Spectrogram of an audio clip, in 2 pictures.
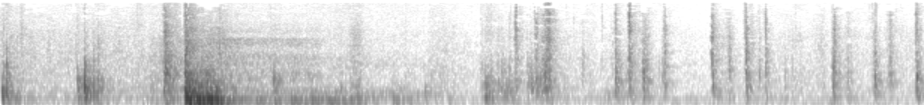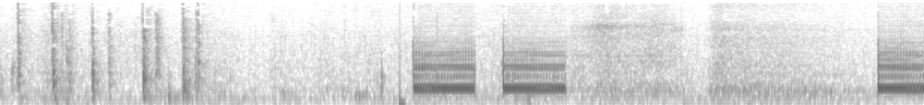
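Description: A run of quick clicks as a phone number is dialled on an office phone, then a ringing tone sounds in short repeating bursts. No one speaks.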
